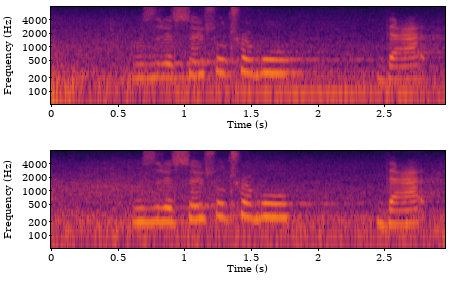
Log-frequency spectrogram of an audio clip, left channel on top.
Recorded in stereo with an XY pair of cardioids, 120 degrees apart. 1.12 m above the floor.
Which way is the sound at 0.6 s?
30° right.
